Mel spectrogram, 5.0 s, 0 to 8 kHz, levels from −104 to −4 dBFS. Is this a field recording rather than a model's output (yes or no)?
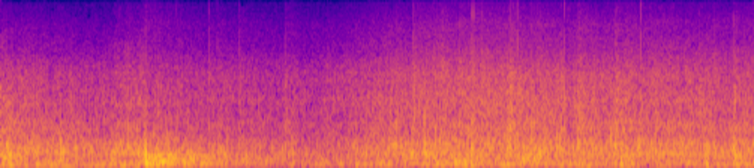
yes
